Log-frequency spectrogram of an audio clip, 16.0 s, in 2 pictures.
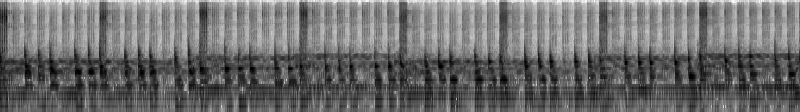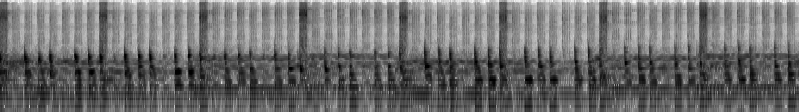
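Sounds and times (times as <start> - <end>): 
hard ride cymbal loop: 0.0 - 15.9.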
